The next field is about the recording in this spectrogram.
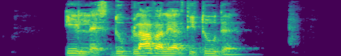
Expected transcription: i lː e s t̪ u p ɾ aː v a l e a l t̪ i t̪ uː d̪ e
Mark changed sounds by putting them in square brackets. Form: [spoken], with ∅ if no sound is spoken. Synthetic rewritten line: i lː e s [d̪] u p [l] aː v a l e a l t̪ i t̪ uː d̪ e

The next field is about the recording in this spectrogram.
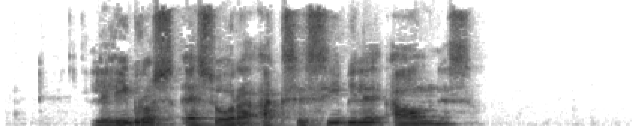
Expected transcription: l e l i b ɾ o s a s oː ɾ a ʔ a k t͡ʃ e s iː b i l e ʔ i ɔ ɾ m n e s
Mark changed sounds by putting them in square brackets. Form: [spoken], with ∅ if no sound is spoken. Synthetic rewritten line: l e l i b ɾ o s [ɛ] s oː ɾ a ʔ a k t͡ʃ e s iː b i l e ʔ [a] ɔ [∅] m n e s

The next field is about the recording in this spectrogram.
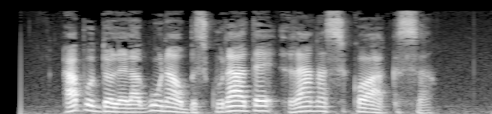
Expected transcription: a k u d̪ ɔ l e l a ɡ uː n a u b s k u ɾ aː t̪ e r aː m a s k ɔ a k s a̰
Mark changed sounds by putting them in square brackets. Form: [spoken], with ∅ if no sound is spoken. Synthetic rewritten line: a [p] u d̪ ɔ l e l a ɡ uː n a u b s k u ɾ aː t̪ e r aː [n] a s k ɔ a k s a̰

